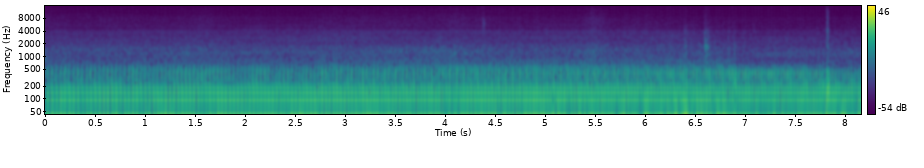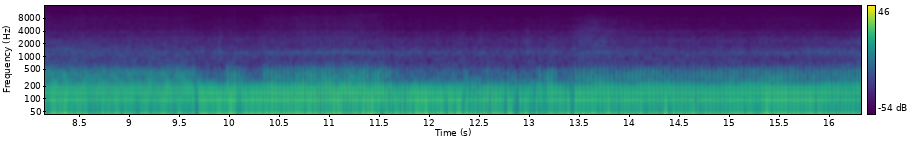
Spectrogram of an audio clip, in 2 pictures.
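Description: A motor scooter's engine running steadily while it is ridden in traffic, heard from the rider's seat, with a few brief clicks about halfway through.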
